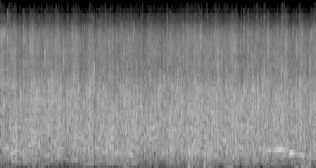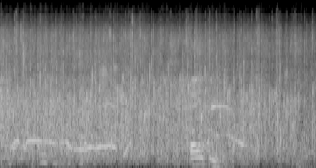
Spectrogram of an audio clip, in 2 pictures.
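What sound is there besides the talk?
audience applause for board members at supper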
